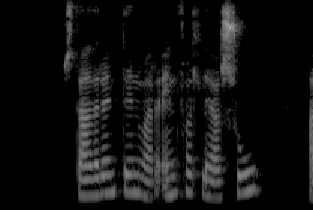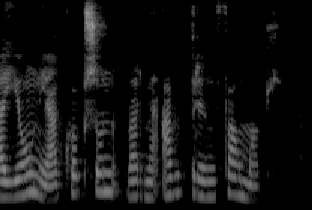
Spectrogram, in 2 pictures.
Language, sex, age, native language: Icelandic, female, 40-49, Icelandic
